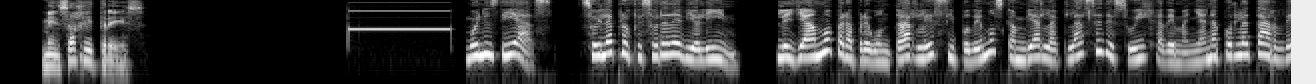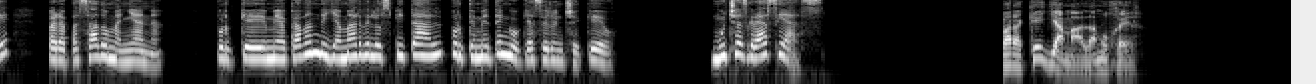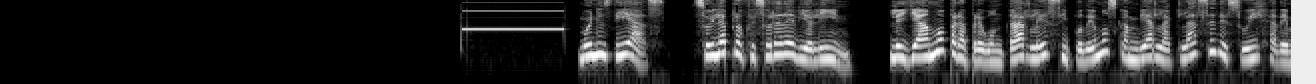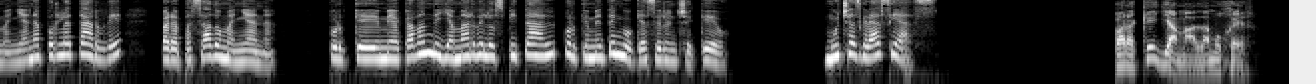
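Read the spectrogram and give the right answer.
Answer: Para cambiar la clase de violín de su hija a pasado mañana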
